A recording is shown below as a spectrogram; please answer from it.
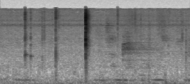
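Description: A few sharp plastic clicks, the loudest about a second in, as small plastic lipstick tubes and caps are handled, over a faint low hum.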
